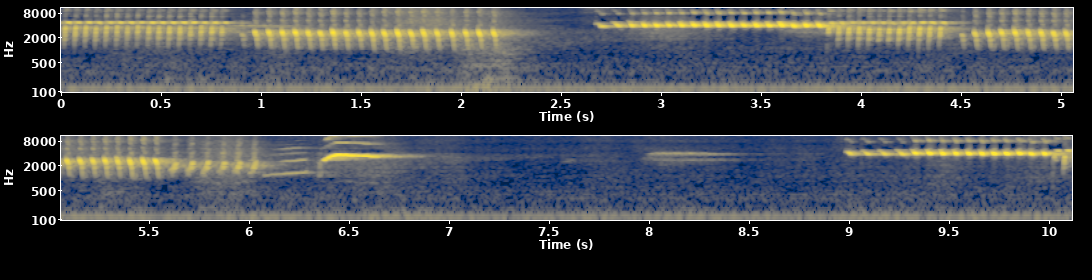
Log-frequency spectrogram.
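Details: Canary singing a long, rolling song of rapid trills, with fast pulsed rolls alternating with steadier high buzzy phrases, a sharp upward sweep and brief pauses, over a low steady hum.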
